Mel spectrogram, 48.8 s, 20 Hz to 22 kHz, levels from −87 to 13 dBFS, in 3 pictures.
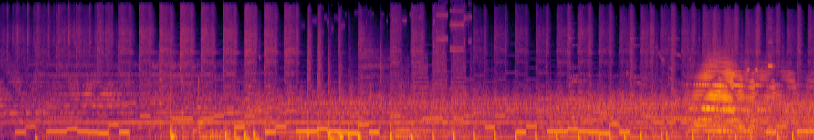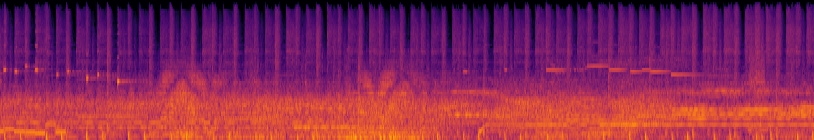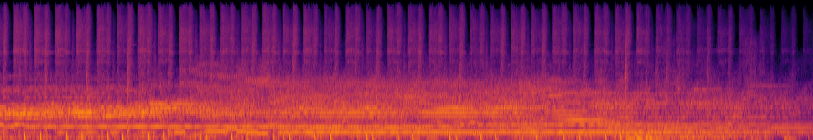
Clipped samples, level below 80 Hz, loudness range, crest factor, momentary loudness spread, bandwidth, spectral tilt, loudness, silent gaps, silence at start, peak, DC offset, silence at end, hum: under 0.1%; -36 dBFS; 7 LU; 16 dB; 7 LU; 20 kHz; -6 dB/octave; -17 LUFS; none; 0 s; 0 dBFS; under 0.1%; 0 s; none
